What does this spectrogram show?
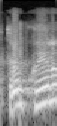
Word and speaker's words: tranquilo: não temos mais tremas frequente tranquilo não é tranquilo né é tranquilo mesmo você segue pronunciando aguentar saguir Então essas palavras seguem com a mesma pronúncia só que não aparece mais a figura do tremar tá foi uma acento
